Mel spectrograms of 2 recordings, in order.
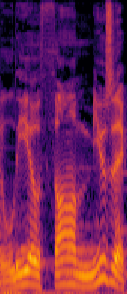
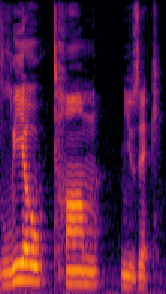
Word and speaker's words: Leo Tom Music: One of which is going to be Leo Thumb Music with 818 subscribers. My man, you claim to be my former teacher. You can't even say my name right. It's Leo Tom Music.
